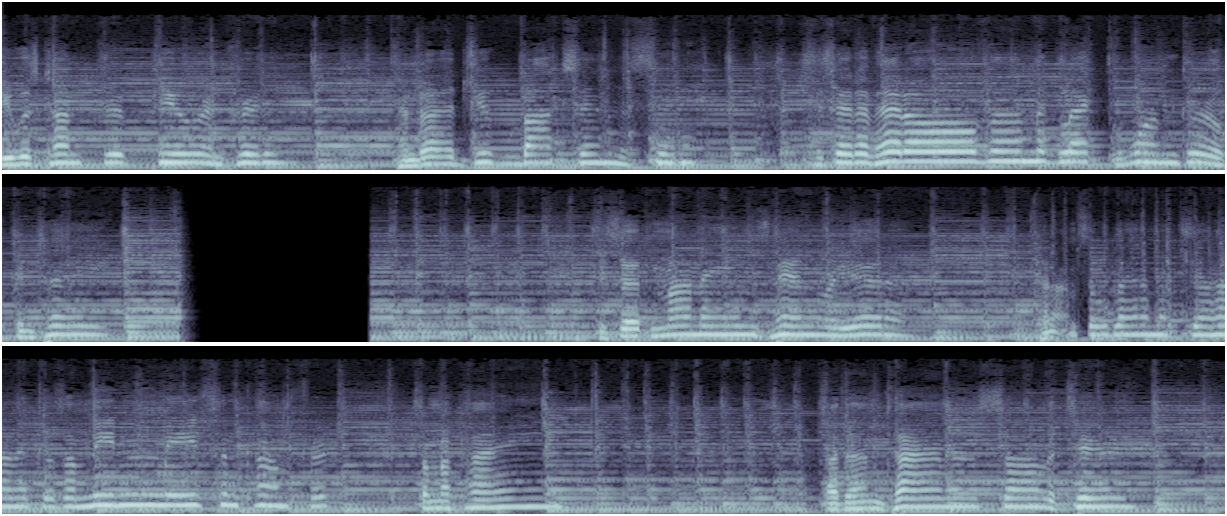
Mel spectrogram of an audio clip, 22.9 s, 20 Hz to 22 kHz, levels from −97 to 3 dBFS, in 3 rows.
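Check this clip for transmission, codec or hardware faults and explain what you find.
Two kinds of transmission fault are present: one call audio freeze and two bursts of jitter buffer speed-up.

From 8.75 to 9.96 s there is a call audio freeze. The sound briefly trails off, then goes silent for about 1.1 s. Delayed packets likely emptied the jitter buffer. Playback then resumes where it stopped, with nothing lost.

From 14.14 to 15.38 s, jitter buffer speed-up runs the sound at 188% speed, trimming roughly a second. From 15.79 to 16.46 s, a milder 113% pass removes about a tenth of a second. Both sound rushed, but pitch is unchanged.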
